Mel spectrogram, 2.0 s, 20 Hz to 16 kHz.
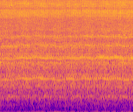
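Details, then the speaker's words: Vauxhall C20XE red top engine build on the dyno with a jump pack attached, cranking to prime oil: even, steady whirring with no knocks or grinding; it cranks normally, giving 35 psi oil pressure at about 10 rpm, with one fitting leaking. "Okay, we've got the jump pack on, so hopefully we'll get a few more laps out of"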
